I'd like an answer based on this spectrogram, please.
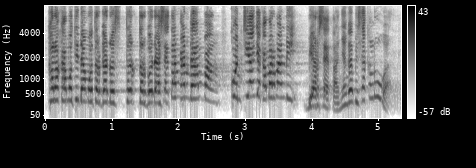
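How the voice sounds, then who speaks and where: A man's voice: very high-pitched, lively intonation, quick pace, fairly bright tone. A man preaching a casual sermon, teaching with rhetorical questions. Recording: long hall reverb.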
